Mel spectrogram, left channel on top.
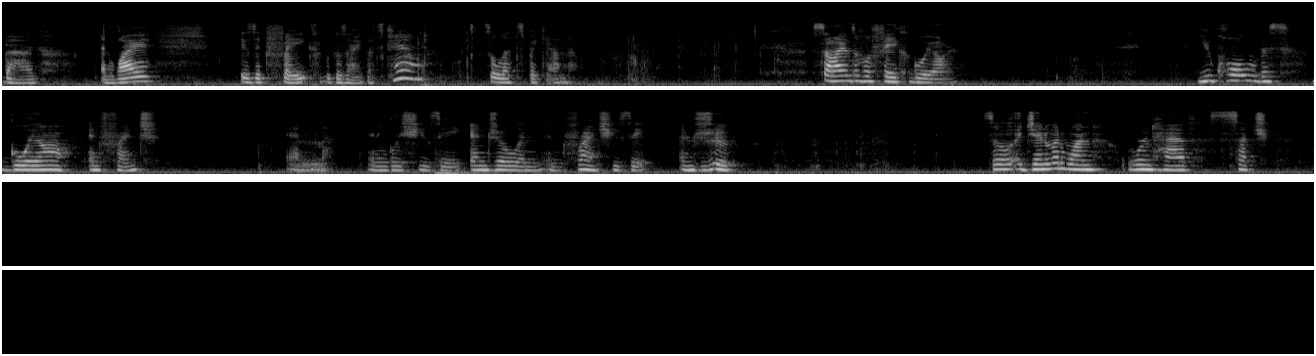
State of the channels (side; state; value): right; silent; digital silence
